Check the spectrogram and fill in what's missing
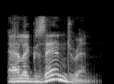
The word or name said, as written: alexandrine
